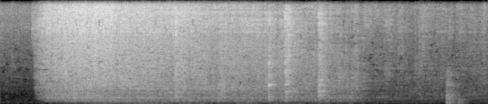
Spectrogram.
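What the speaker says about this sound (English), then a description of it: "So I'm going to pour in the sauce." Sauce poured into a hot pan with chicken, bursting into a loud sizzle that hisses and bubbles steadily, then gradually settles with a few scrapes and knocks of stirring at close range.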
